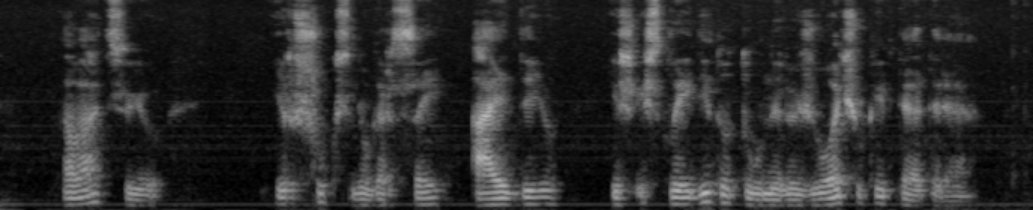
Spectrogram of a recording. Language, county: Lithuanian, Vilnius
